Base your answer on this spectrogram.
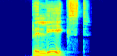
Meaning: second-person singular present of belegen
- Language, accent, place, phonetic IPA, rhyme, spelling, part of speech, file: German, Germany, Berlin, [bəˈleːkst], -eːkst, belegst, verb, De-belegst.ogg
